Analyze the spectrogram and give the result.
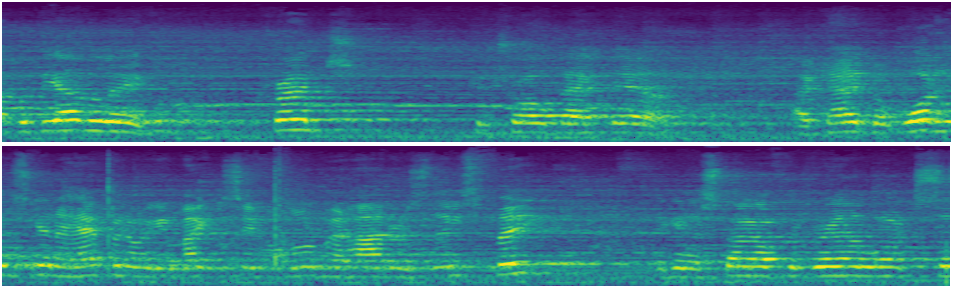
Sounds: music
speech

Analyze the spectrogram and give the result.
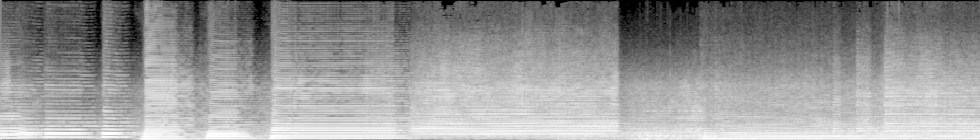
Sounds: music

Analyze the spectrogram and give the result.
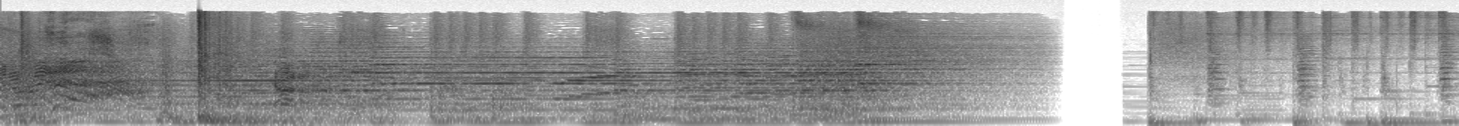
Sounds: music

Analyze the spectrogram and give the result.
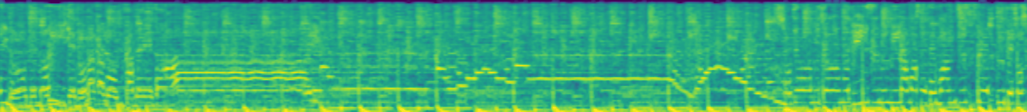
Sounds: music

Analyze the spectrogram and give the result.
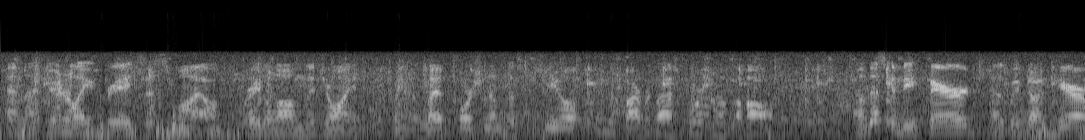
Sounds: speech

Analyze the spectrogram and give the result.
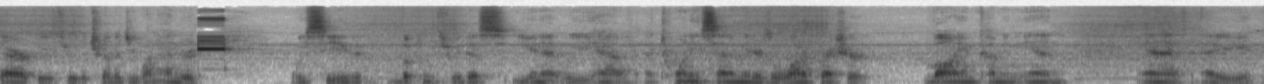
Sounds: speech
beep

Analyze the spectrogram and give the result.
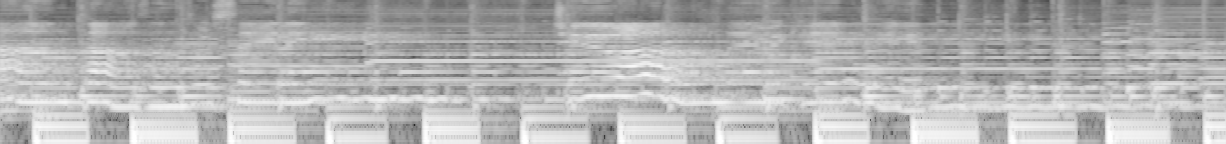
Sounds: music

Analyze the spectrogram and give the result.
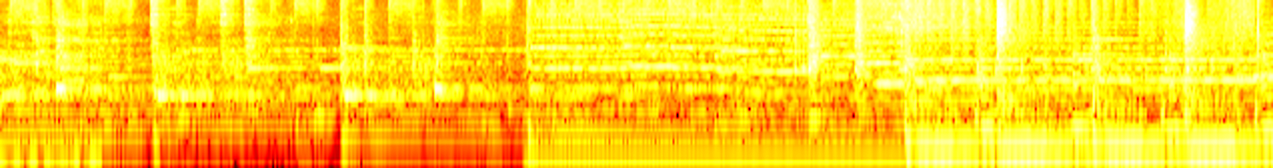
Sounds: dubstep
music

